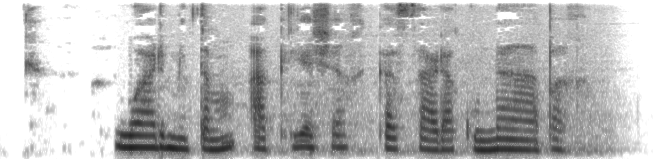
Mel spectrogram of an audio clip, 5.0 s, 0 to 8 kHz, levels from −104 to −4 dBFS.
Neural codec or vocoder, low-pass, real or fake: none; 7.2 kHz; real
